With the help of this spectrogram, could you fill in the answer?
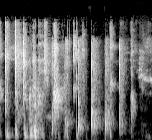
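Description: Hands clap in a quick, uneven burst, a dozen or so sharp smacks over three seconds, fairly loud, tapering off at the end, with no talking.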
